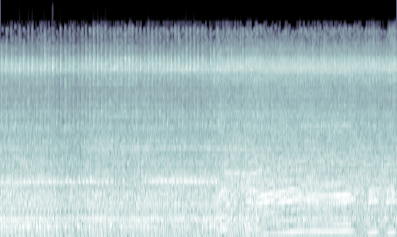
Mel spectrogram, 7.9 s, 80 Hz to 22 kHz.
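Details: Curb-found Echo PB-403T two-stroke backpack leaf blower after carburetor cleaning and magneto reinstall, kill wire disconnected: raspy buzz dropping to a rougher, lower idle near the end but still firing; running, owner still plans a new carburetor.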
